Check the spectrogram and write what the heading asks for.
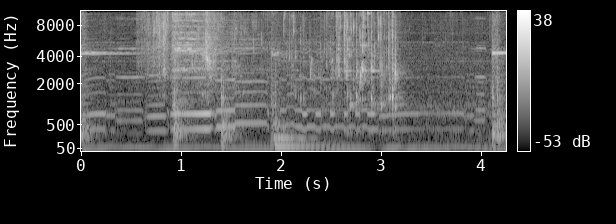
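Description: Warm water being poured into a bowl over dried kaffir lime leaves to soak them, under background music with a stepping melody.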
